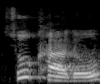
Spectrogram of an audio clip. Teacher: మహాప్రాణఖ ఖడ్గంలో ఖ పలకాలి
